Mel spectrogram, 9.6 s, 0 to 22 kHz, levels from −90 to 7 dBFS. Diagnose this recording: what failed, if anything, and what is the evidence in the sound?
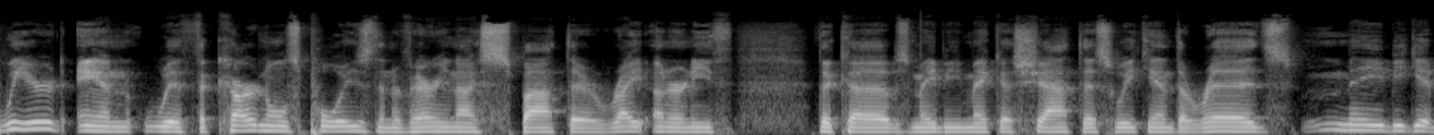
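Nothing failed in this recording, and no fault shows up anywhere in the sound as evidence.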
